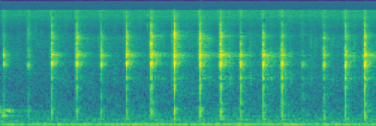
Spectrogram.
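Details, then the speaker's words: Nissan Tiida front sway bar end link shaken quickly by hand: sharp rapid clacks about four a second from heavy play; worn links cause front-wheel knocking over potholes, cobbled and dirt roads. "hago lo mismo con este otro tornillo estabilizador vean como también tiene mucho juego lo muevo rápidamente y se escucha el golpeteo"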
